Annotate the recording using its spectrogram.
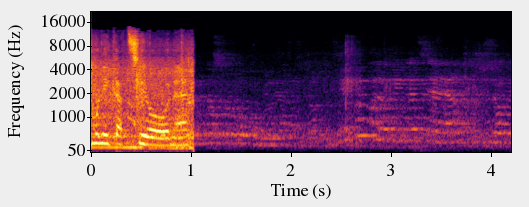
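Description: A crowd murmurs softly.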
